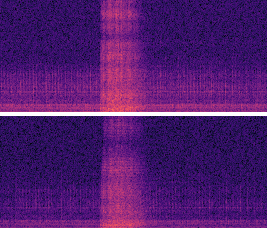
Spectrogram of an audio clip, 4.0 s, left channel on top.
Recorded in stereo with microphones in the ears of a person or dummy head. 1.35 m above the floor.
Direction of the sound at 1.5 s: 65° left (ahead or behind).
